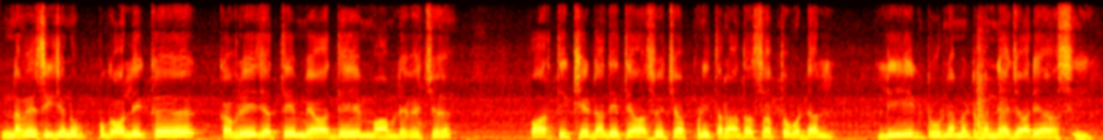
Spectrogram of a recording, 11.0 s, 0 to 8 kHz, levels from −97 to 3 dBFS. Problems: background sounds at intervals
